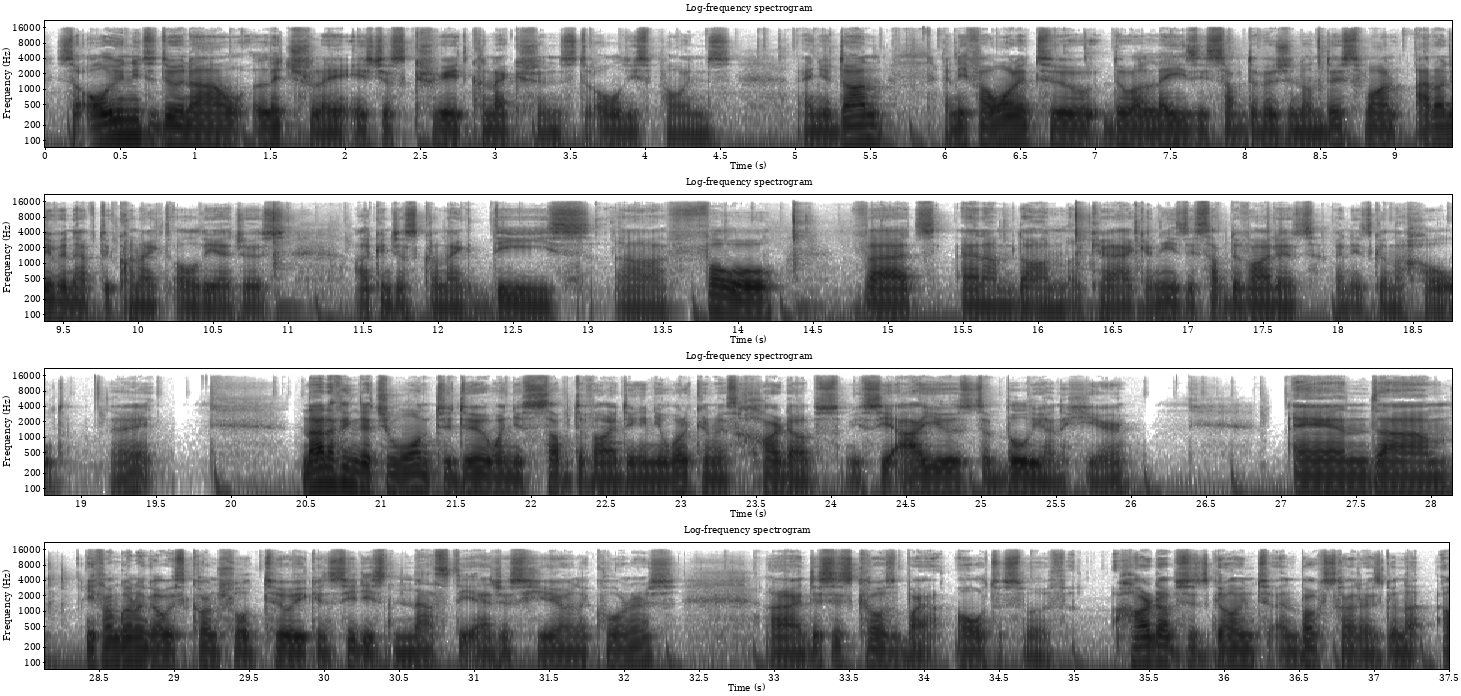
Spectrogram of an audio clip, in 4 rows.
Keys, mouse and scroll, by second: 0.1-1.2 shift+middle drag, 2.1 KP_5, 2.4 middle click, 4.5 shift+middle click, 5.0 shift+middle click, 5.7 middle click, 6.0 Tab, 6.6 click, 7.6 shift+click, 8.4 j, 9.0 click, 9.6 shift+click, 10.7 middle click, 10.7 j, 11.5 middle click, 12.2 shift+middle click, 12.8 shift+click, 13.6 shift+click, 14.4 j, 14.8 click, 15.4 shift+click, 16.2 j, 16.5 Tab, 17.4 ctrl+2, 17.4 ctrl+3, 18.3-20.0 middle drag, 20.3-20.7 middle drag, 21.3 shift+middle drag, 23.2-23.9 shift+middle drag, 24.1 scroll up 1, 24.4 middle click, 24.8 middle click, 26.8 shift+middle click, 28.0 ctrl+1, 28.3 ctrl+2, 28.6-29.4 middle drag, 29.6 shift+middle click, 32.5 shift+middle drag, 32.9 middle click, 33.4-34.7 middle drag.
